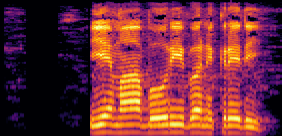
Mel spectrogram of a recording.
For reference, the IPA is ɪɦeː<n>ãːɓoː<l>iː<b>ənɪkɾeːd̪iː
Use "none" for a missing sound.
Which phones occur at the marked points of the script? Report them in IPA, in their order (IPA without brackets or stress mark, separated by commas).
m, ɾ, b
